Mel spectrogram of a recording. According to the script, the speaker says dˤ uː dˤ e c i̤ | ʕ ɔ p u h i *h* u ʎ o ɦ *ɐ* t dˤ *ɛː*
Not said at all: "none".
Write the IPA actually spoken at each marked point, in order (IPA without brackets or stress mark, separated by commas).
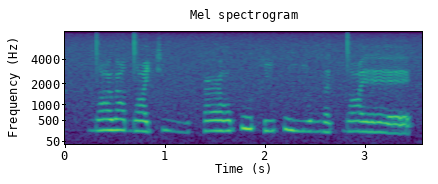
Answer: p, ɐ, ɛː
